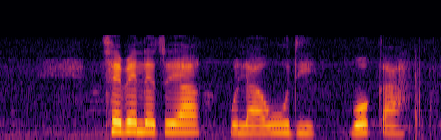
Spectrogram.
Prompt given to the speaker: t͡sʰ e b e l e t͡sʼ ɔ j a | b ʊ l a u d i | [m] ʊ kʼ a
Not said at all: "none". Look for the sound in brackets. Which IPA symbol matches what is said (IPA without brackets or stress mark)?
b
